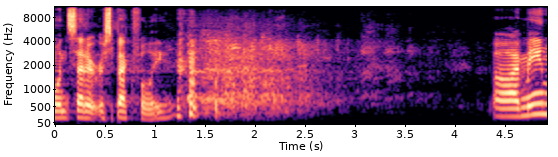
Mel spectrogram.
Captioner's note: laughter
